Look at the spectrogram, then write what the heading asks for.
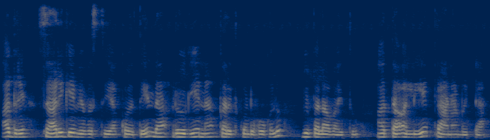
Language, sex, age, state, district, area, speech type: Kannada, female, 18-30, Karnataka, Davanagere, rural, spontaneous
